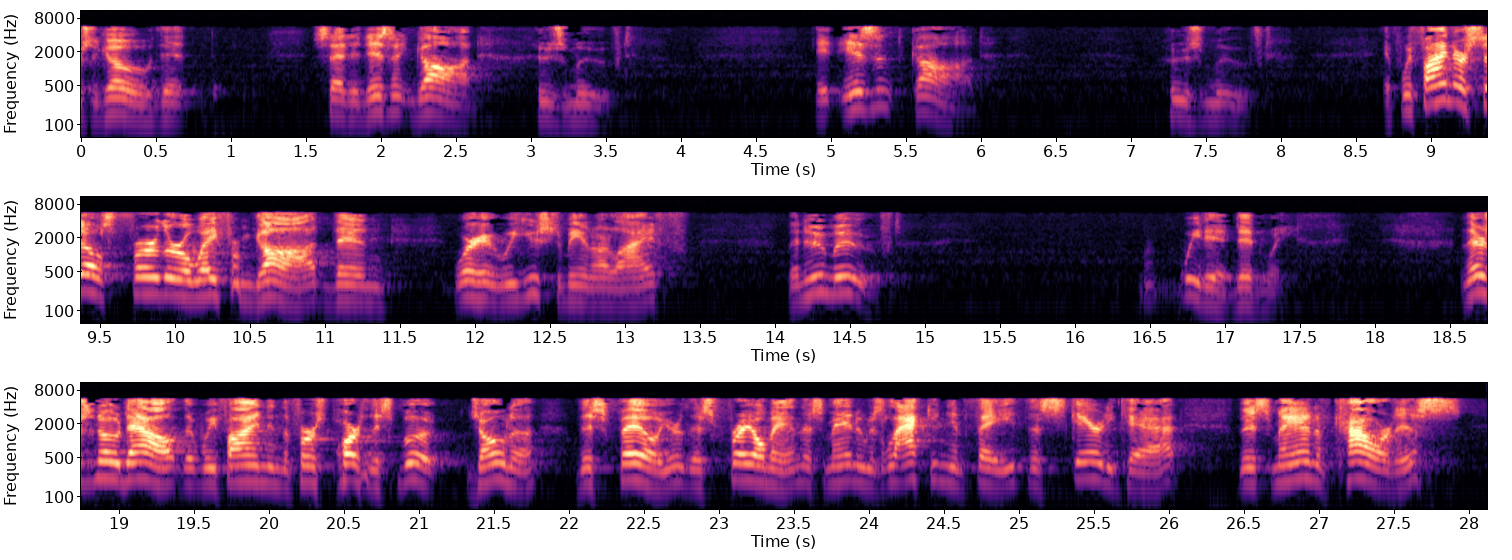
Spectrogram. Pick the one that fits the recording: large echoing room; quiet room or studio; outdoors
large echoing room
